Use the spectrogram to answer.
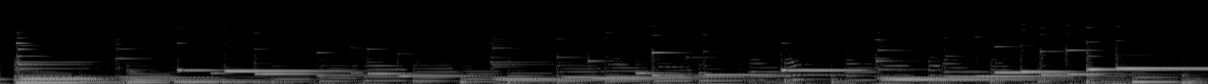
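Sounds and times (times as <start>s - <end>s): upright bass: 0.0s - 12.0s
vibraphone played with mallets: 0.0s - 12.0s.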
